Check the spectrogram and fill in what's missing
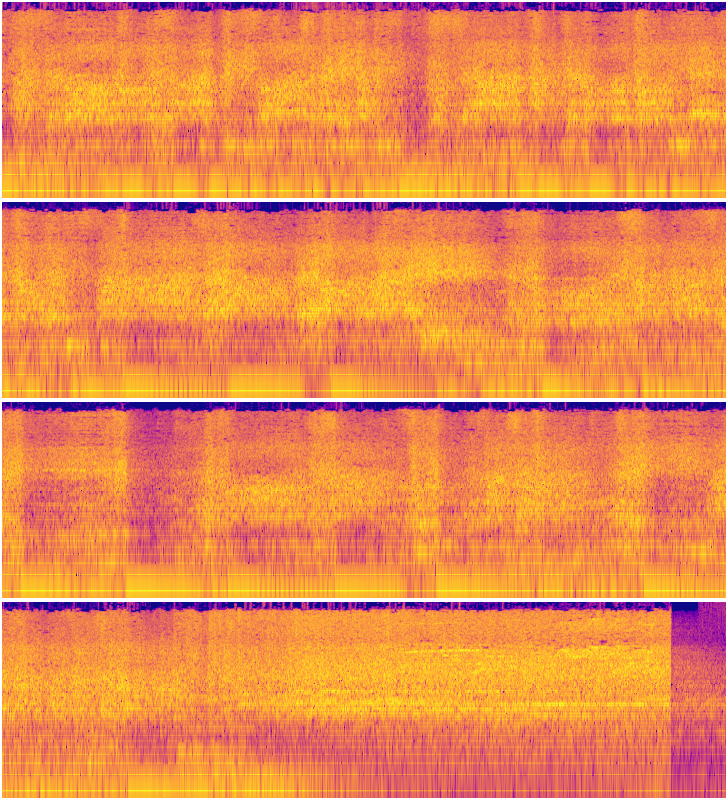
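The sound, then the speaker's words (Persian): A large crowd chants slogans in unison at Sharif, loud and sustained, with rhythmic rising and falling waves of many voices and a low rumble underneath, continuing for the whole stretch. “شنیدید تو شریف چی میخوندن؟”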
